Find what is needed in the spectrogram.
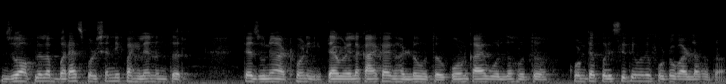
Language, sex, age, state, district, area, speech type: Marathi, male, 30-45, Maharashtra, Palghar, rural, spontaneous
